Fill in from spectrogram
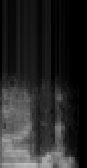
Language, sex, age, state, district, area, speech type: Nepali, female, 18-30, West Bengal, Darjeeling, rural, conversation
